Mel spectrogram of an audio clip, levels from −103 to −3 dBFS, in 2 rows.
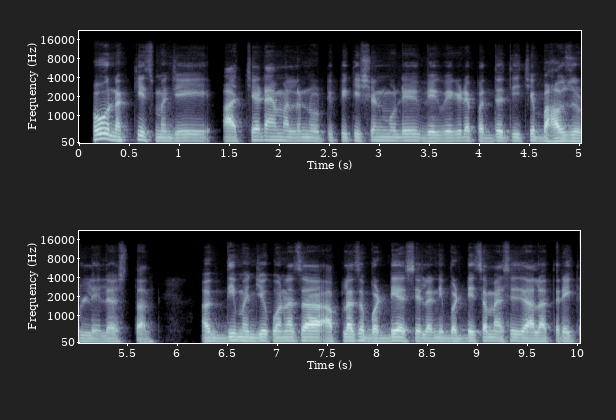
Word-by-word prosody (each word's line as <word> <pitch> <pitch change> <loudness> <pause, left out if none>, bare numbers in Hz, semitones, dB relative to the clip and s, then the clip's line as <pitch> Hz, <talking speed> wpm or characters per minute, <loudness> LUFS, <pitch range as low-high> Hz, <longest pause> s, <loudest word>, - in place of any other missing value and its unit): हो. 180 +3 +6
नक्कीच. 125 +1 -2
म्हणजे 110 -1 -3 0.4
आजच्या 110 +5 0
टायमाला 125 -4 -1
नोटिफिकेशनमुळे 115 +1 -4
वेगवेगळ्या 110 +1 -1
पद्धतीचे 110 +1 -3
भाव 100 +1 +5
जोडलेले 95 -3 -3
असतात. 90 -3 -4 0.5
अगदी 105 +3 +1
म्हणजे 115 -1 +1
कोणाचा 115 +1 +3
आपला 110 +1 +3
जर 120 +2 +1
बर्थडे 105 0 +1
असेल 110 -1 +1
आणि 105 0 0
बर्थडे 100 +2 0
मॅसेज 110 0 -1
आला 100 -2 +3
तर 100 - -3
एक 100 0 -3
110 Hz, 145 wpm, -24 LUFS, 105-115 Hz, 0.5 s, हो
